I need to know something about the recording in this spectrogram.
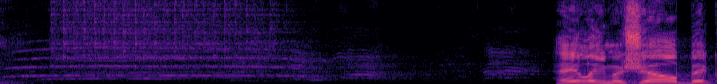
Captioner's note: attendees cheering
